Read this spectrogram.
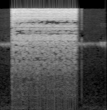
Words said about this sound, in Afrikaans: Die vrou besef sy gaan nooit die kakerlak raakgeslaan kry nie en sy vat 'n spuitkannetjie met gif. Sy mik na die kakerlak en spuit.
